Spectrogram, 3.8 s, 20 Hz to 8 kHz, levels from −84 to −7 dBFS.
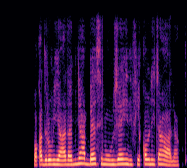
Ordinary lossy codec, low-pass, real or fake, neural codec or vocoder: Opus, 64 kbps; 7.2 kHz; fake; codec, 16 kHz, 4.8 kbps, FACodec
